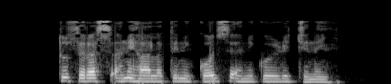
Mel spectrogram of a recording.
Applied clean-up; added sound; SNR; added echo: neural mask model DeepFilterNet 3.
